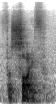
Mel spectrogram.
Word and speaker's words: Forsyth: the first line with my name which is Forsyth with stress on the second syllable sublight then you are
